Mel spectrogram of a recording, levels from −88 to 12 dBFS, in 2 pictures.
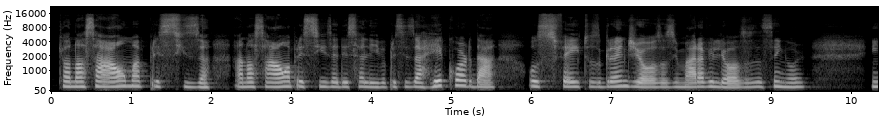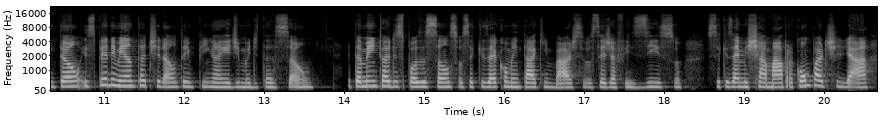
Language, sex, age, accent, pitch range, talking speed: Portuguese, female, 10-29, Brazilian, 215-260 Hz, 150 wpm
